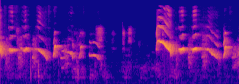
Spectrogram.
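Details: Pet parrot, male thought to be female for three years, loudly claiming its home: rapid warbled whistles and chattering descending notes, a pause, then a piercing falling whistle and more looping calls.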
